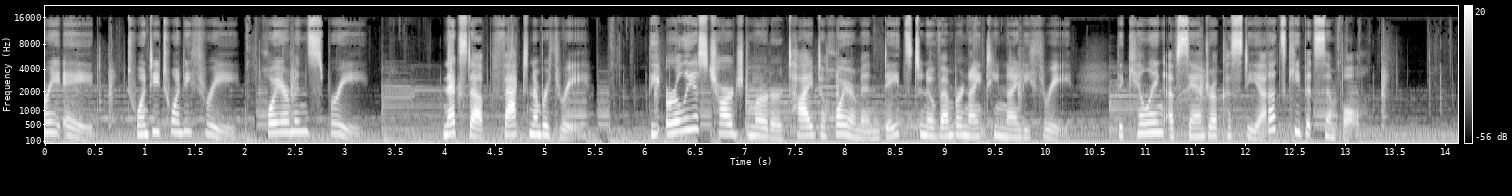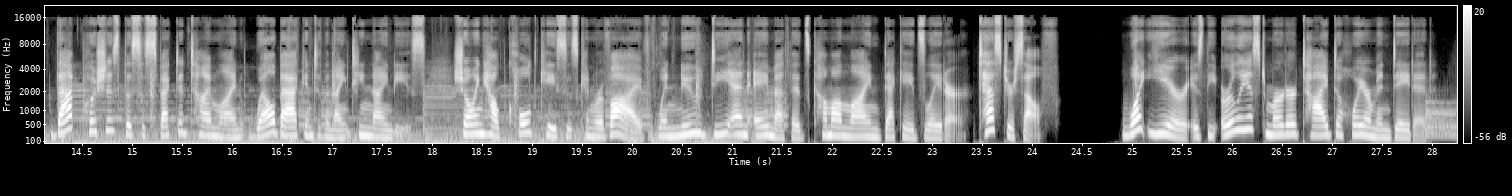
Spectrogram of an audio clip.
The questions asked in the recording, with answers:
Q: What year is the earliest murder tied to Hoyerman dated?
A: Correct answer, 1993.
